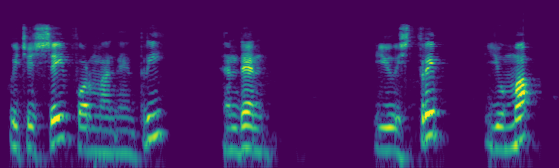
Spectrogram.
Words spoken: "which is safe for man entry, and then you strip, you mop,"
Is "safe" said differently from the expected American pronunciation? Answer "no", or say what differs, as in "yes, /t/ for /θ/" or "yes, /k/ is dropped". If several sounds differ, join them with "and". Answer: yes, /p/ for /f/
